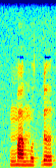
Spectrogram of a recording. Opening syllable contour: low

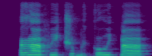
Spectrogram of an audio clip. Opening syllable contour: falling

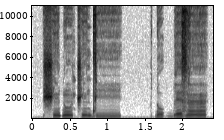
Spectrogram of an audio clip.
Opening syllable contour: low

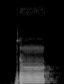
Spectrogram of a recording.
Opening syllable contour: low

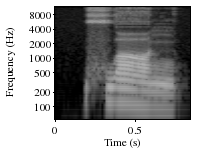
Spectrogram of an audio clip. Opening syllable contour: falling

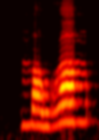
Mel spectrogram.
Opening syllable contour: low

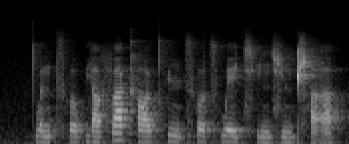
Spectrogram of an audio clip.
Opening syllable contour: rising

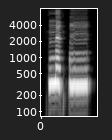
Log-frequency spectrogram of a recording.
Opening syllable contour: falling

